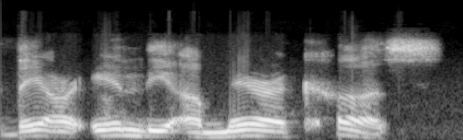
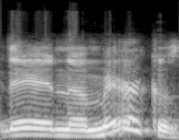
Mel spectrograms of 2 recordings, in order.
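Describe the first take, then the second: First: It is said slowly and deliberately. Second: It is said at normal conversational speed.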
